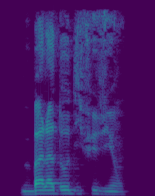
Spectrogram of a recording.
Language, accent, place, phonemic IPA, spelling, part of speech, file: French, France, Lyon, /ba.la.do.di.fy.zjɔ̃/, baladodiffusion, noun, LL-Q150 (fra)-baladodiffusion.wav
- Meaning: podcasting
